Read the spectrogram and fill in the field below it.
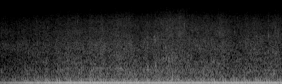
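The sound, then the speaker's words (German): A small motor sailer's engine chugs steadily, a deep rhythmic throb beneath a wash of water and wind rushing past the microphone, with no voices, as the boat passes small bays among the Croatian islands of the Kvarner Bay. “Unser Schiffchen tuckert vorbei an kleinen Buchten.”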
